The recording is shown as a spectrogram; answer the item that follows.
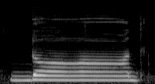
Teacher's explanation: ضاد، زبان کی کروٹ اور اوپر کی 5 داڑھوں سے ادا ہوتا ہے۔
